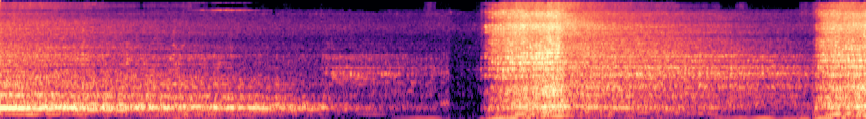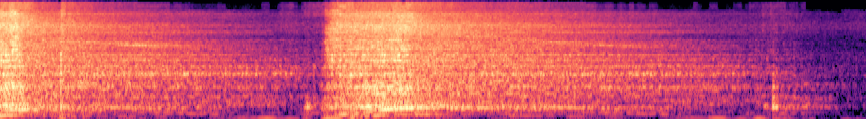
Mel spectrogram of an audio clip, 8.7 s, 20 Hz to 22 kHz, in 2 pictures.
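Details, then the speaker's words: Healthy exhaust on a 90-series (A90) Toyota Supra with a newly fitted GTHAUS GTC exhaust, replaced after the exhaust valve flange snapped: three sharp revs climbing and falling cleanly, deep even note, no rattles or leaks. "That sounds crazy. He almost blew out his eardrums. Guys, the exhaust is crazy."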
